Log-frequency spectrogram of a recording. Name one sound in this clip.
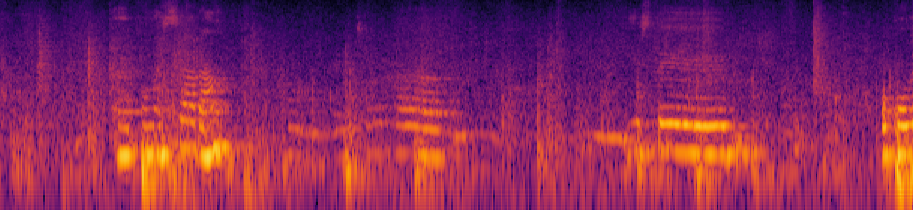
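A man speaks calmly in a room.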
